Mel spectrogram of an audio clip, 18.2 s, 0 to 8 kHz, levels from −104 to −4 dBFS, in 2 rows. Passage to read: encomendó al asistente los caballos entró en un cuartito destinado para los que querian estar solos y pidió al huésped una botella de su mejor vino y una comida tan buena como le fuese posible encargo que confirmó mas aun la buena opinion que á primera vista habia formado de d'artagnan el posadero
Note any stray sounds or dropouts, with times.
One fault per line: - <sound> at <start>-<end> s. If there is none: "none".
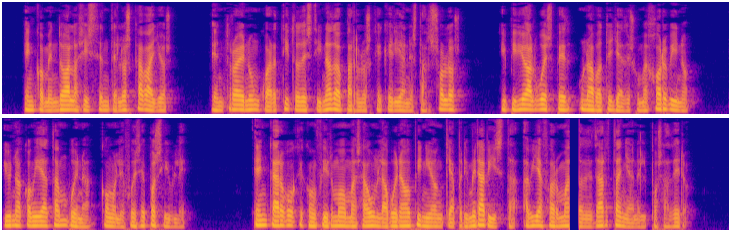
- dropout at 16.2-16.3 s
